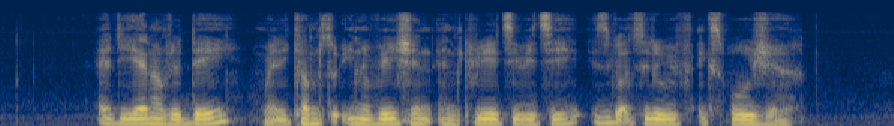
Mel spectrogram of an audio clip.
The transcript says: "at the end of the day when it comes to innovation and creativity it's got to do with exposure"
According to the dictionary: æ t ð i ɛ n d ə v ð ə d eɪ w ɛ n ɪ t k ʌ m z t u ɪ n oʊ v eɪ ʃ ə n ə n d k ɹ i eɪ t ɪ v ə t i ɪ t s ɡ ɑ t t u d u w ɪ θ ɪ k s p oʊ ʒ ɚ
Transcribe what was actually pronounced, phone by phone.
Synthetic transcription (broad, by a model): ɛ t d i ɛ n d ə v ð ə d eɪ w ɛ n ɪ t k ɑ m s t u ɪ n oʊ v eɪ ʃ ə n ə n k ɹ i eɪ t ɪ v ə t i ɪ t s ɡ ɑ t t u d u w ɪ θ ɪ k s p oʊ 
